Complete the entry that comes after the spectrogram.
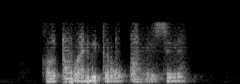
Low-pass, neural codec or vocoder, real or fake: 7.2 kHz; codec, 44.1 kHz, 0.9 kbps, DAC; fake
